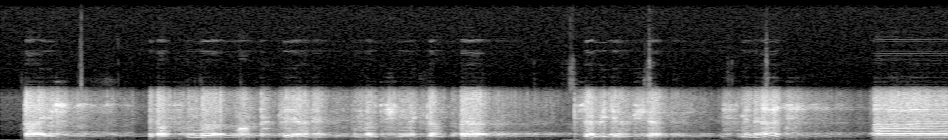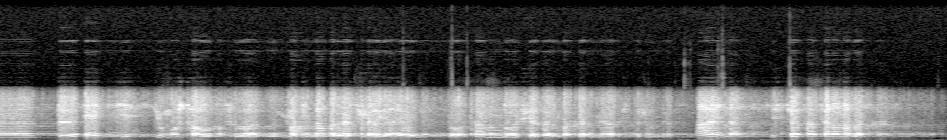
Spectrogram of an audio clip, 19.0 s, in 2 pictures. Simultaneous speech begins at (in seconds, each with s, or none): 11.8 s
